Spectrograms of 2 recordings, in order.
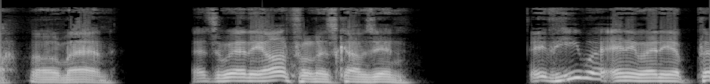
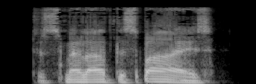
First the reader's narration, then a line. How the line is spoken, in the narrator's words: Tommy explained gravely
